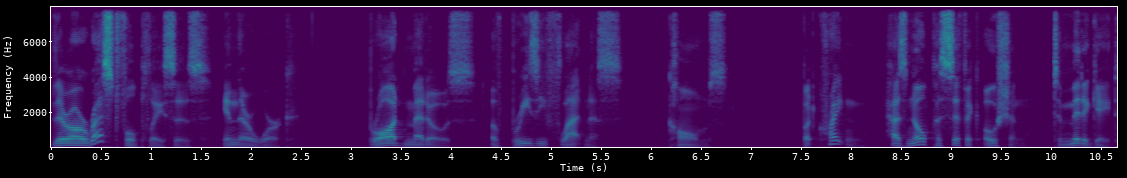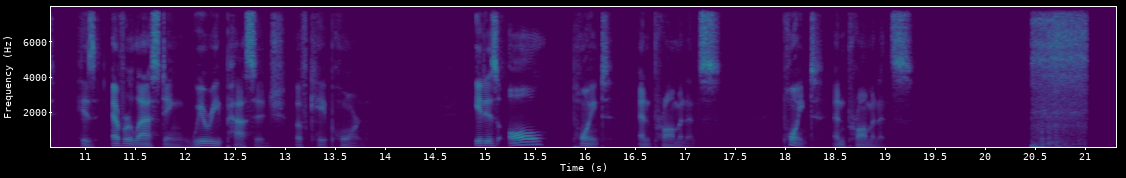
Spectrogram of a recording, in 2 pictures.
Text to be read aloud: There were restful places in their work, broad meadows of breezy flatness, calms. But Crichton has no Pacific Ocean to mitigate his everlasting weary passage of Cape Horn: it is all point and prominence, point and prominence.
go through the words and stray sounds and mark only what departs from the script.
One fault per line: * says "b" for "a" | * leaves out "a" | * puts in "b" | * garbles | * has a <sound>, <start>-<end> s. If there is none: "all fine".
* says "are" for "were"
* has a breath, 20.5-21.0 s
